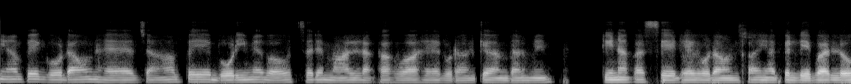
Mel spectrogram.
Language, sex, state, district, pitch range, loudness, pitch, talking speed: Hindi, male, Chhattisgarh, Raipur, 100-110 Hz, -20 LUFS, 105 Hz, 205 wpm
